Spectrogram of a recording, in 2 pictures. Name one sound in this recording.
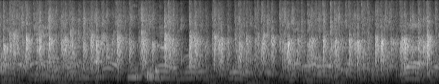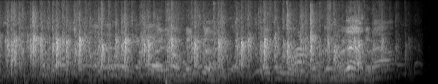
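A crowd cheers and whoops.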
